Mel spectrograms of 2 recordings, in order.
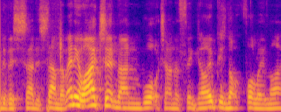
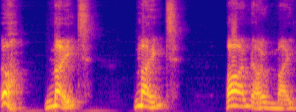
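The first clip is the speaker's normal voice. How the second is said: mock furious delivery, very slow and drawn out; 2 semitones higher than usual. Retelling a phone call with someone furious: imitating a furious man. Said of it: "he was absolutely bloody furious".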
